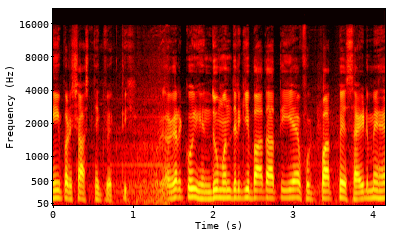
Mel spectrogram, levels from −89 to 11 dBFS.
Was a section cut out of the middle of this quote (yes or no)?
yes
